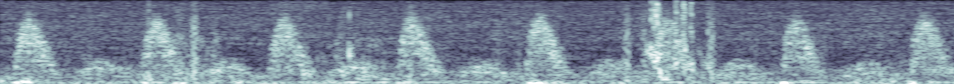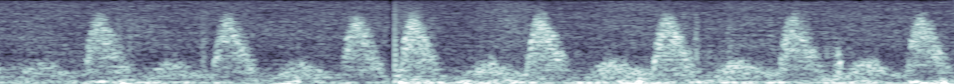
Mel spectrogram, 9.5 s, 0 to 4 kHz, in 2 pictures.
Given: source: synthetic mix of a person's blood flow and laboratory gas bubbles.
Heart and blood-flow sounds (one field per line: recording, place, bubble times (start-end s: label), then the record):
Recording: Doppler ultrasound of blood flow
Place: subclavian vein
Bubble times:
0.69-1.21 s: bubbles
1.35-1.90 s: bubbles
3.21-3.60 s: bubbles
From the record:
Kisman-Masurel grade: 222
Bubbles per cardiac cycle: several, 3 to 8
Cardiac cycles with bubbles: 10 to 50%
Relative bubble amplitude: moderate (0.250 to 0.450)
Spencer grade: 2 (many but less than half of the cardiac periods contain bubble signals, singularly or in groups)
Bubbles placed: anywhere in the cardiac cycle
